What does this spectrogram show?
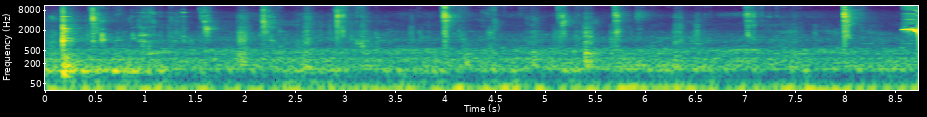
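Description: Close-up eating sounds: chewing with irregular crisp mouth clicks and crunches, two or three a second. Near the end a loud tone falls steeply in pitch.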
